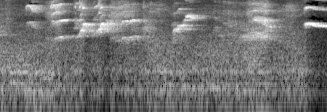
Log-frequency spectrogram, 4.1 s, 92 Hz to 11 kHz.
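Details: Degu calls at Saitama Children's Zoo in Japan, 15 September 2020: a rapid run of thin, high chirps and brief whistled notes, some slurred upward, over steady background noise.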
